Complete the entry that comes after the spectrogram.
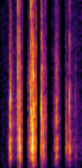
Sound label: sawnoff shotgun flip over; Rust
